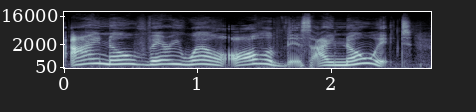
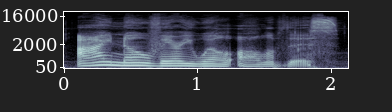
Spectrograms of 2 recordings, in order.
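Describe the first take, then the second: First: Higher, insistent quoting of Nana K's inner voice; emphatic Nana K. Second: Said in the usual way. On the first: Retold or imitated. Quoting Nana K's inner monologue to viewers, emphatic. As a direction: press the line home as her self-aware thought. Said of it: "Nana K is saying". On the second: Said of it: "'cause she's saying".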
